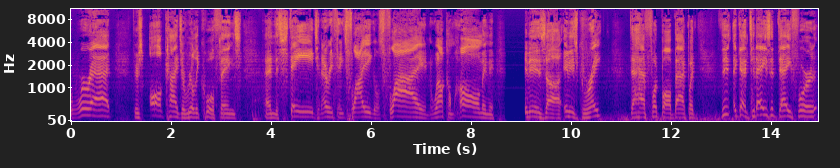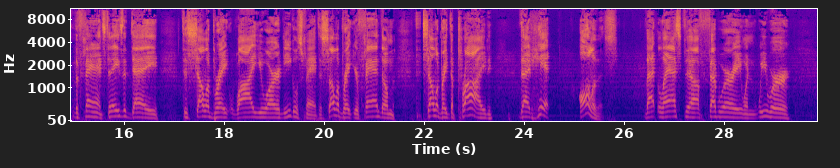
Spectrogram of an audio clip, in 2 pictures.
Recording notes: The guys are live down the NFL Experience at Penn's Landing!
